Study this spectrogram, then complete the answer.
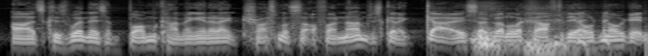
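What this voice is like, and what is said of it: Put-on Australian accent. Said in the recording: “Nice Australian accent too.”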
